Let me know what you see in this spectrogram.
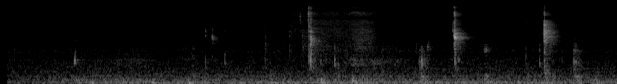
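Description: Chewing and crunching a Marabou Non Stop, a sugar-shelled chocolate sweet, with three sharp crunches about three, four and a half, and five and a half seconds in, and smaller ticks between them.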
